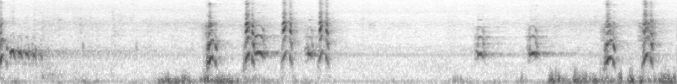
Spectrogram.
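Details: Male and female rail giving loud, harsh clucking notes in two rapid bursts of three to four strokes, with low rumbling noise beneath and a thin steady tone running through.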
